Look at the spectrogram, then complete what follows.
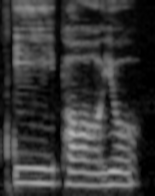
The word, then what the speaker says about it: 입어요: at어요 입어요 입어요 자 how to you sound this one버요 이버요 you should write어요 but pronounce 이버요 자, let's move on to be small is 작다.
